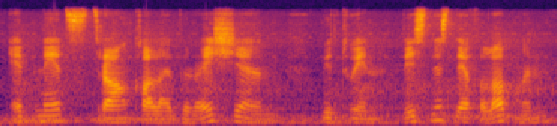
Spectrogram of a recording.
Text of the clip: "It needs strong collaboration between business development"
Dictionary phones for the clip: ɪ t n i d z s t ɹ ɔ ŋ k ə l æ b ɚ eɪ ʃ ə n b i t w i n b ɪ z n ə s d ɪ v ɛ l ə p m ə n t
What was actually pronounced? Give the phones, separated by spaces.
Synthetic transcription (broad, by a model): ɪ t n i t s t ɹ ɔ ŋ k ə l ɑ b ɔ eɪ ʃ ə n b i t w i n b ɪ s n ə s d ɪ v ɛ l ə p m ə n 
